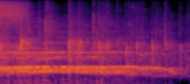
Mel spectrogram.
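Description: An audience applauds steadily throughout, a dense wash of clapping with a sustained keyboard tone held underneath, fairly loud and even from start to finish.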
